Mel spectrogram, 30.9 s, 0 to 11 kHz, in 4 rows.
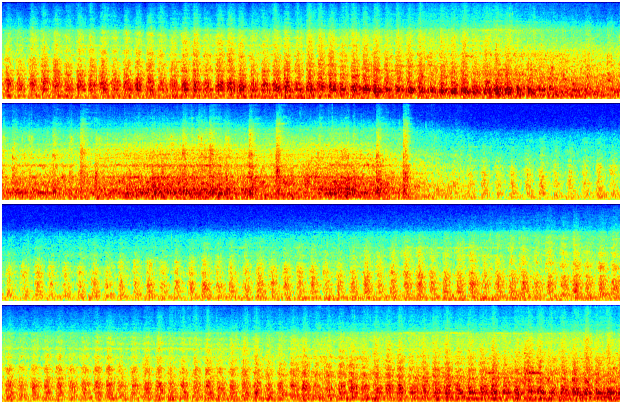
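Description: Lambton tank no.29, an 0-6-2 steam tank locomotive, working a train past at close range, with clicks from the wheels on the track. The sound drops off sharply about 13 seconds in, then grows steadily louder again as the engine approaches near the end.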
